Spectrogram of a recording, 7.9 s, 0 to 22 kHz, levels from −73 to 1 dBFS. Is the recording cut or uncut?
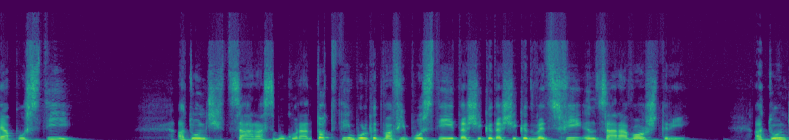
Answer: cut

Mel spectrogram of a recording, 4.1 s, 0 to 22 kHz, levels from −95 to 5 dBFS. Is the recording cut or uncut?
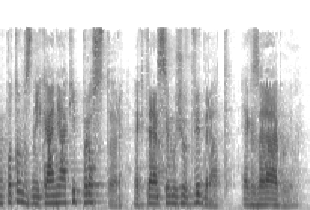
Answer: cut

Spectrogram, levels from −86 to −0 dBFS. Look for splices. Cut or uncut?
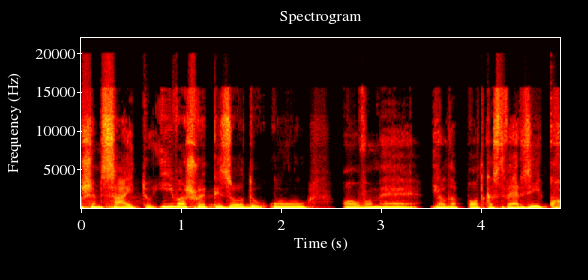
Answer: uncut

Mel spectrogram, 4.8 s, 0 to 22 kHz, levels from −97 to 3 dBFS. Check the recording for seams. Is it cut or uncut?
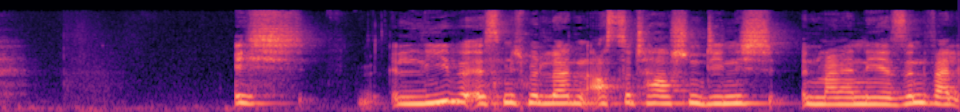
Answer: uncut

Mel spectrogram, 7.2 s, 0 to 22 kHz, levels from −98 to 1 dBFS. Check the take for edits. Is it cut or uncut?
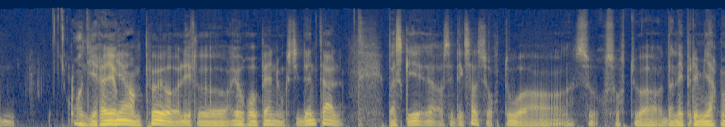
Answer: cut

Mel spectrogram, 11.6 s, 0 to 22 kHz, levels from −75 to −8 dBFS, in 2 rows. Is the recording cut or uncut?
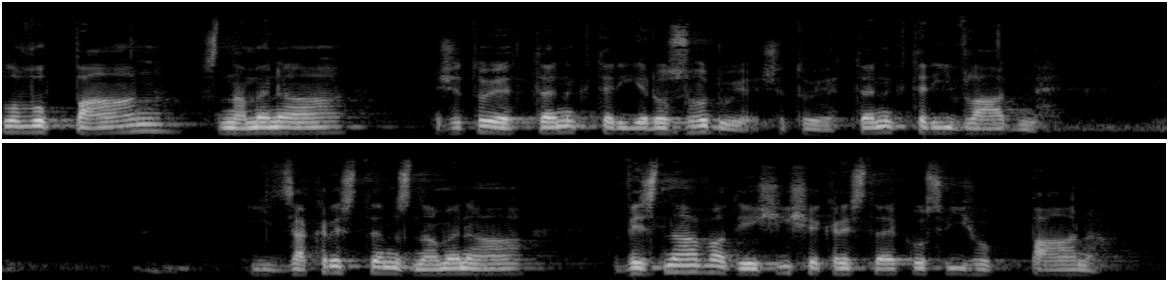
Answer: uncut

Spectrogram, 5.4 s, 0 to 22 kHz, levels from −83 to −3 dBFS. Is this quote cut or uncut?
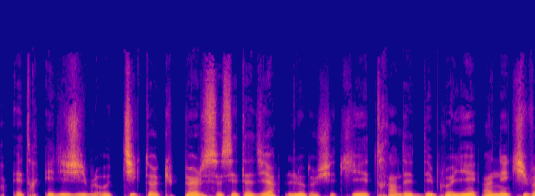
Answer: cut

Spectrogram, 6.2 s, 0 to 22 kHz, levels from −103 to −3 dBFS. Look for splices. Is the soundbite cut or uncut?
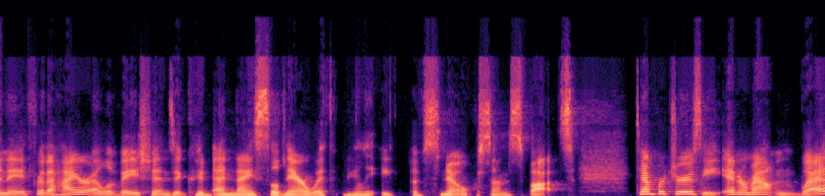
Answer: cut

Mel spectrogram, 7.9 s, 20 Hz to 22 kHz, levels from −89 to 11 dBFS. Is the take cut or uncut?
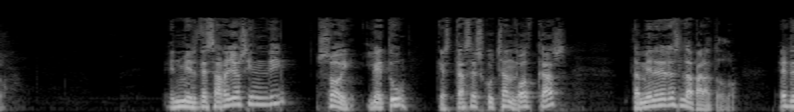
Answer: cut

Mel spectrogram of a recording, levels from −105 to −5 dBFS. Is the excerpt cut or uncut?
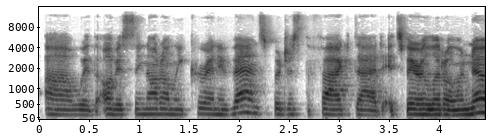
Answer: uncut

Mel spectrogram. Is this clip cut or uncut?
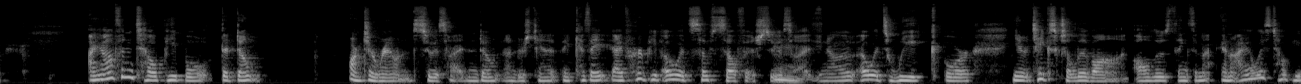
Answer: cut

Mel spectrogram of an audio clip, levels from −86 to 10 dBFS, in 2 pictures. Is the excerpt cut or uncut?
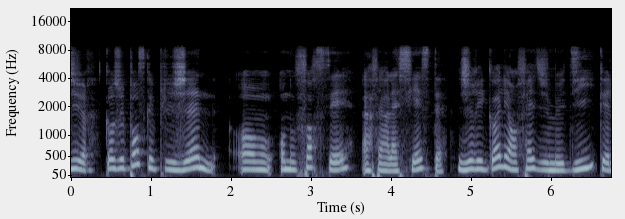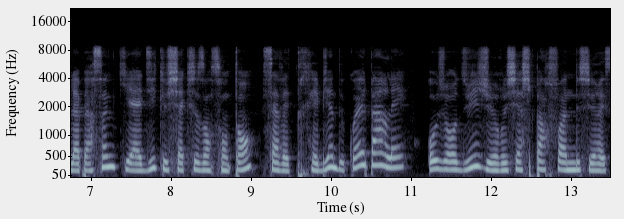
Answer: uncut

